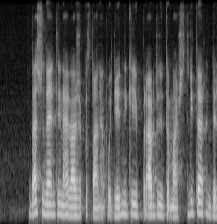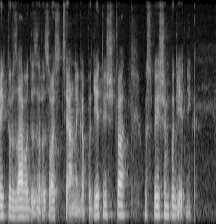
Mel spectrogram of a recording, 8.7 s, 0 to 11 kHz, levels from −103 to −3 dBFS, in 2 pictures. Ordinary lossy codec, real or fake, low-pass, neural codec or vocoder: none; fake; none; vocoder, 22.05 kHz, 80 mel bands, HiFi-GAN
